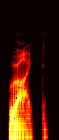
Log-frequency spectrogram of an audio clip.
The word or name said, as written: write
